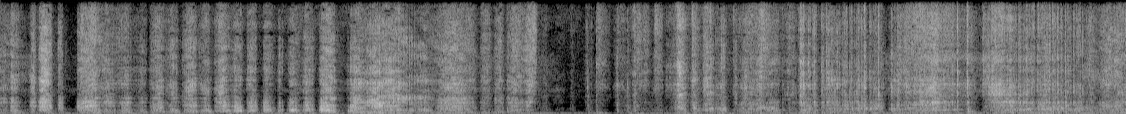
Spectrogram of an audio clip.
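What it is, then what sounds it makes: Cardboard box, hollow. Fingertips and nails scratch and scrape the flat face and edges of a small, hollow brown cardboard box held close to the camera in one hand. A dense, continuous rasping texture of quick, gritty strokes fills the clip, dipping briefly into a quieter lull near the middle before the scratching picks back up.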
